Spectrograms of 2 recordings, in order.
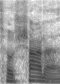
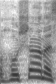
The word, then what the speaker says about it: Hoshana: It's still its original language, which is Hoshana, is how you say it, which means save me, save me. So Hoshana, save me to the son of David.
